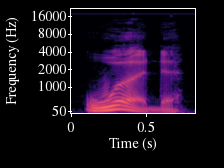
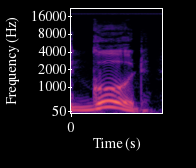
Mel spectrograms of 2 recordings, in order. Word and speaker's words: would: the same as wood as in Madera yes wood wood so if there had been a party they would have gone wood is the same pronunciation as Madera but mysteriously a lot of people say good they pronounce it like a G but you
